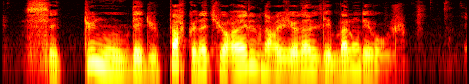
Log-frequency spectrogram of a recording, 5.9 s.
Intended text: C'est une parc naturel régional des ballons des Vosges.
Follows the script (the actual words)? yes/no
no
